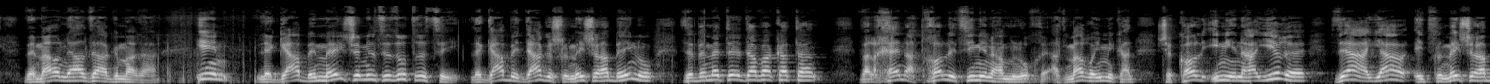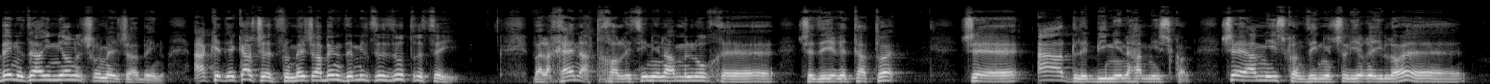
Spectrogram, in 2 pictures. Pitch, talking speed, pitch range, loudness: 175 Hz, 135 wpm, 140-200 Hz, -17 LUFS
